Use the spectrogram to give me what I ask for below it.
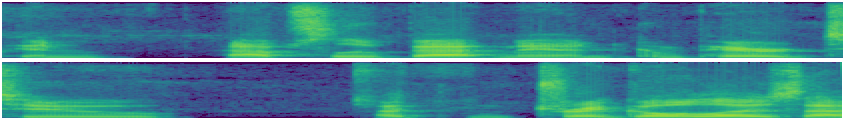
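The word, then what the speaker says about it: Dragotta: I'm curious to see what you think of the new art in Absolute Batman compared to Dragola. Is that how you say his name? Yeah, Dragoda.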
